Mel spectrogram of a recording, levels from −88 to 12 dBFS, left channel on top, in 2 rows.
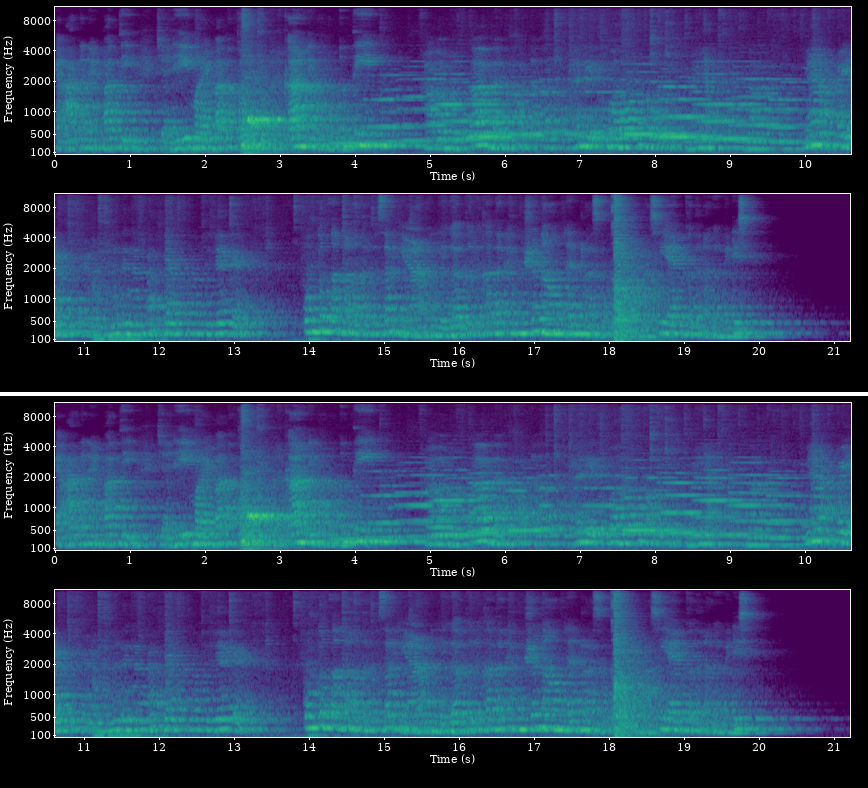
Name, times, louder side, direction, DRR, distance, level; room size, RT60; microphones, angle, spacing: voice 1, 0.0-4.4 13.9-19.8, equal, 90° left, -9 dB, 0.9 m, -28 dB
sound 1, 0.8-18.8, equal, 15° right, 0.8 m, -35 dB
voice 2, 1.3-1.7 4.9-8.7 9.1-13.1, equal, 35° left, -8 dB, 0.4 m, -30 dB
Wind instrument woodwind instrument, 3.2-6.7 7.0-11.0, left 1 dB, 45° right, 0.4 m, -32 dB
2.5 x 2.0 x 2.5 m, 2.2 s
head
